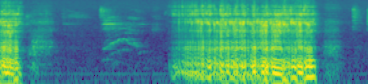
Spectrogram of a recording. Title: Snoring man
